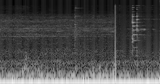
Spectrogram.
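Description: A cloth rubs against a metal part.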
